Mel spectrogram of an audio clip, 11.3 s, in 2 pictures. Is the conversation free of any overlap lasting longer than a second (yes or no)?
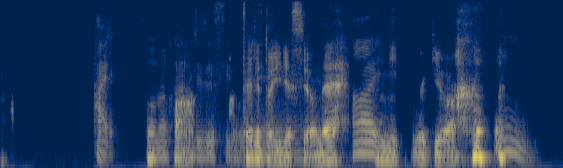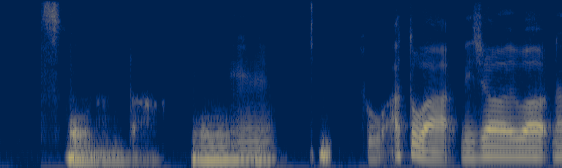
no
